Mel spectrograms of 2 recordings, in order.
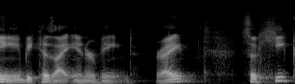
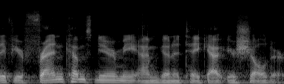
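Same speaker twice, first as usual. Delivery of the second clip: put-on whisper, quieter; 3 semitones lower, 6 dB quieter than usual. Retelling a fight, repeating a threat into an attacker's ear: retelling a whispered threat. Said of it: "I whispered in this guy's ear".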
